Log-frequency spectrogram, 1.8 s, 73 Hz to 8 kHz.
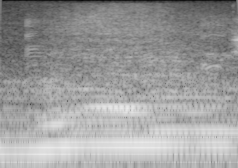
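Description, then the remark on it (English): A truck engine, not a V6, revs up loud, its low growl rising slightly in pitch and holding steady for a couple of seconds. “Get a real truck, son. I can't even tell. Just not a V6.”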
